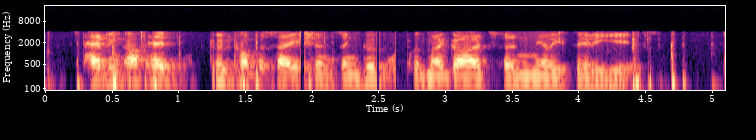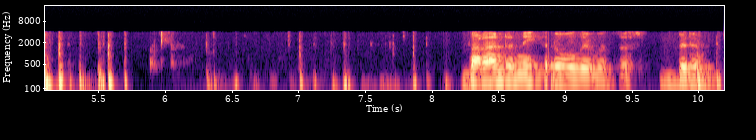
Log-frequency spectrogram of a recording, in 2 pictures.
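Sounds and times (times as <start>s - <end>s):
speech: 0.4s - 4.6s, 8.3s - 10.1s
typing on a computer keyboard: 4.4s - 8.2s.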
